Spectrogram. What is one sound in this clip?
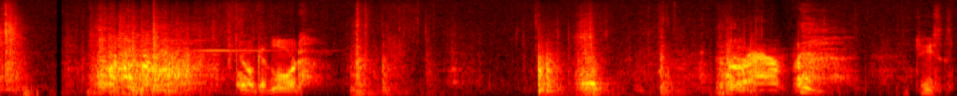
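Wooden boards knock and scrape against metal.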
